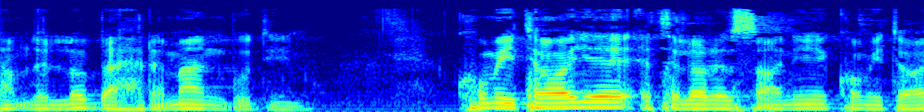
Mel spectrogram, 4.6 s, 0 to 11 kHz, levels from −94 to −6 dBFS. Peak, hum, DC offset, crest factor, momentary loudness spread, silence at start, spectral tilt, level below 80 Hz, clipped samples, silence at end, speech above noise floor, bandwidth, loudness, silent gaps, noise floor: -20 dBFS; none; under 0.1%; 18 dB; 15 LU; 0 s; -6 dB/octave; -66 dBFS; under 0.1%; 0 s; 28 dB; 8.4 kHz; -38 LUFS; none; -66 dBFS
